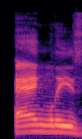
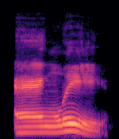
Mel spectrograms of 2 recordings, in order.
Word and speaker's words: Ang Lee: if not adventurous, then try pronouncing Ang like the first syllable in Anakin. Ang Lee. But stop before your tongue hits your teeth.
